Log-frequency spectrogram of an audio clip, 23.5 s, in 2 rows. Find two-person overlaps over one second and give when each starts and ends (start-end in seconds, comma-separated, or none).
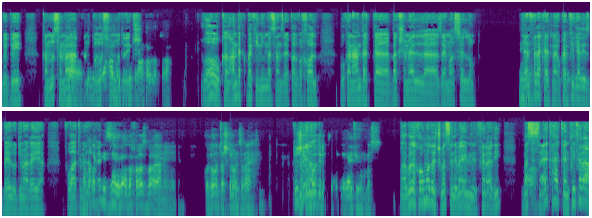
1.3-2.9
